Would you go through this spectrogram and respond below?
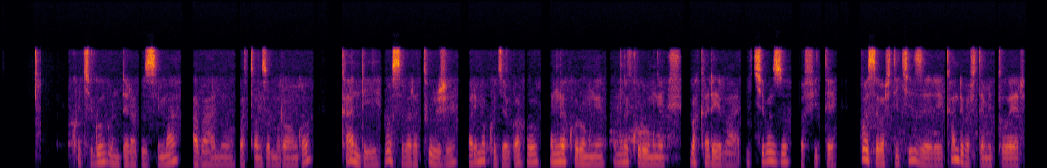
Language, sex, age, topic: Kinyarwanda, male, 18-24, government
